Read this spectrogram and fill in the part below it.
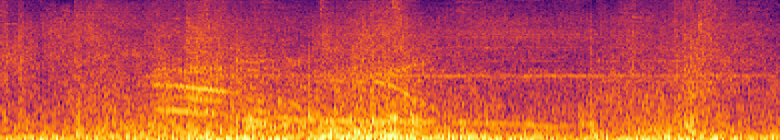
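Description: An energy beam crackles and roars.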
